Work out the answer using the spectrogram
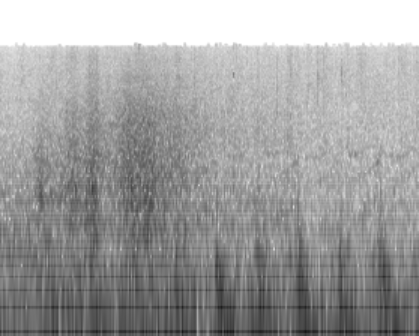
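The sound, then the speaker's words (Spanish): Steady rain falling at night, heard from inside a friend's car: a continuous dense hiss of drops on the body and glass, with a low rumble underneath throughout. “Es de noche y llueve.”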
